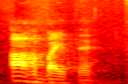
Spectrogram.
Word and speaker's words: Arbeite: Arbeite. – Arbeite nicht. – Nicht. – Nicht. Du arbeitest. – Это ударение на первое.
